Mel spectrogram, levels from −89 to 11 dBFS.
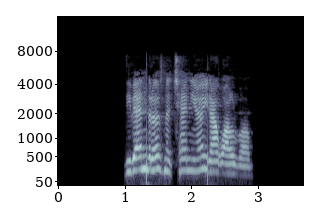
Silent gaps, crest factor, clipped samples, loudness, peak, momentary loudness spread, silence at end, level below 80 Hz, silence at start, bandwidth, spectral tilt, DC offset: none; 18 dB; under 0.1%; -17 LUFS; -2 dBFS; 13 LU; 0.8 s; -54 dBFS; 1 s; 7.6 kHz; -4 dB/octave; under 0.1%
